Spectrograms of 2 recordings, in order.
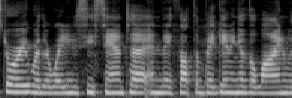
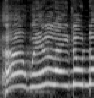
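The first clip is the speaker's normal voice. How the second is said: flustered husband; 12 semitones higher, 4 dB louder than usual. Retold or imitated. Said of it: "And he's like".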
